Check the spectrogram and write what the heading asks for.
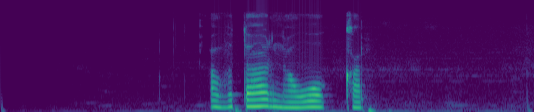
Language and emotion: Russian, sad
